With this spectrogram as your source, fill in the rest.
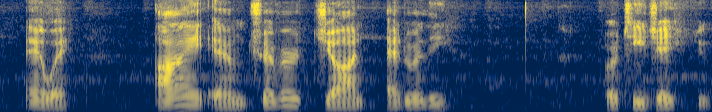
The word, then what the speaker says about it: Edworthy: Edworthy. E-D-W-O-R-T-H-Y. That's how you spell it and pronounce it.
